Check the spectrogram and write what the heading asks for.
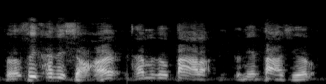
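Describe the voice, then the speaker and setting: An older man and grandfather giving an informal Buddhist talk, slow and halting, often repeating words while he searches for them. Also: medium pitch, a bit bright, slight background noise, low-quality recording.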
